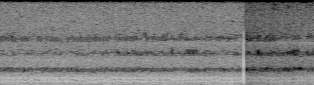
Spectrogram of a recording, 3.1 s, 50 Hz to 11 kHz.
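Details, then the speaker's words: Pressure canner venting steam for the 7-minute vent at 0–1,000 feet altitude in Southwest Arkansas: steady hiss with faint whistling, even and unbroken until it cuts off; normal venting. "A little note of warning here. That steam is extremely hot, and it can burn you very, very badly. So don't stick your hand over that, but I want you to hear it."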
